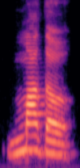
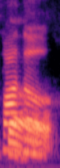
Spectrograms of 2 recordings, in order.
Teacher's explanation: anh Anh thì nó chỉ đọc đến chữ ơ này thôi ạ mother hết Nhưng anh mỹ thì nó kéo dài đuôi chữ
